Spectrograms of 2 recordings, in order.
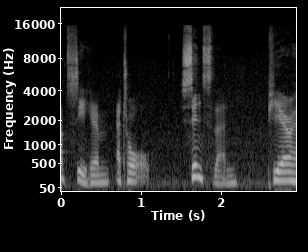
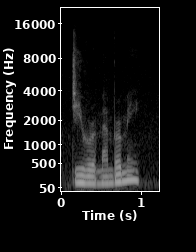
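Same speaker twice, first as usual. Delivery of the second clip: quiet, lower and softer; 2 semitones lower, 4 dB quieter than usual. Boris asks a man who has forgotten him since boyhood: quiet question. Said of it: "asked Boris quietly".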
